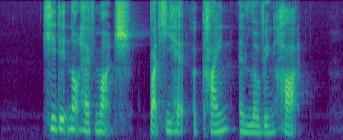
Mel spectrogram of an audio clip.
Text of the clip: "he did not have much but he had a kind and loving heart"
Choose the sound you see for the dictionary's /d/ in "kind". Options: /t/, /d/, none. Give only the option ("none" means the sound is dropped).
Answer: /d/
